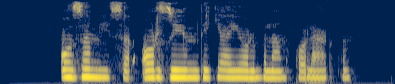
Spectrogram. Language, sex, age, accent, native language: Uzbek, female, 18-24, Andijon, Uzbek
